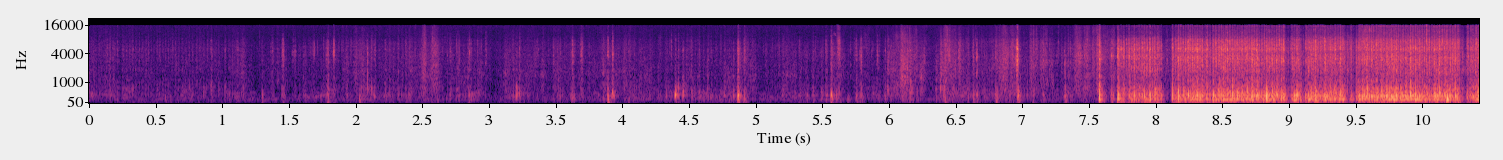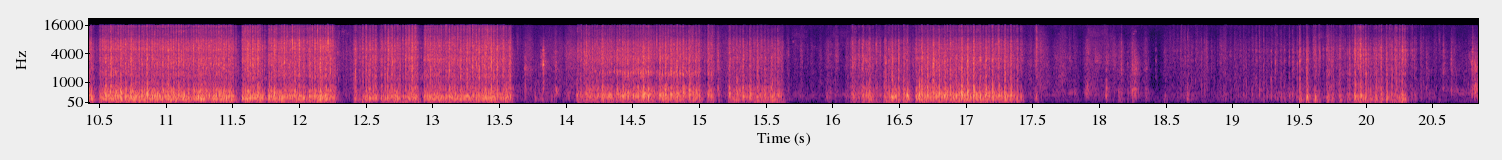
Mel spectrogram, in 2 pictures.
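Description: Drywall saw cutting through double-layer plasterboard: a few faint scratches as the blade works in at the corner, then loud rasping sawing from about eight seconds in, with a few short breaks, stopping a couple of seconds before the end.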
